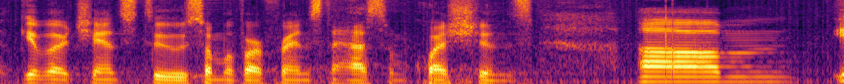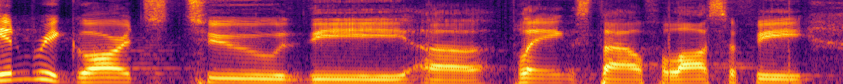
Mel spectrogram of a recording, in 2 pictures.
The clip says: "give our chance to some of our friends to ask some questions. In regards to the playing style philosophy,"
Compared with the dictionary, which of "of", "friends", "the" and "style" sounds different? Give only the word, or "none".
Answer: none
